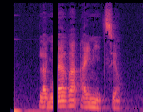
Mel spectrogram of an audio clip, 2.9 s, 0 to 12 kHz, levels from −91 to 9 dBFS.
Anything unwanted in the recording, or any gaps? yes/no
yes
